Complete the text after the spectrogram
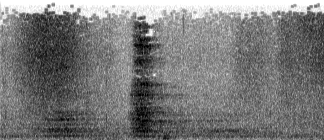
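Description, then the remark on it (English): A single breathy yawn: a soft rushing intake that swells briefly midway, then fades against a low, steady background hum, with no talking. “I don't know why I'm yawning like this.”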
